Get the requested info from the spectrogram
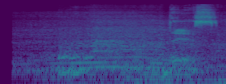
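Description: A car engine revving, its pitch rising and falling, starting abruptly just after the start.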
